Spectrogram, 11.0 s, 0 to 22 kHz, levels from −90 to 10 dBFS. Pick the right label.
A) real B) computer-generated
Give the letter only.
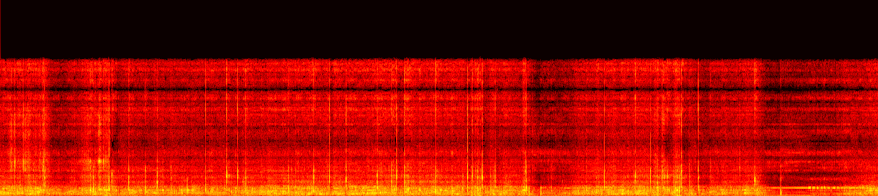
B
